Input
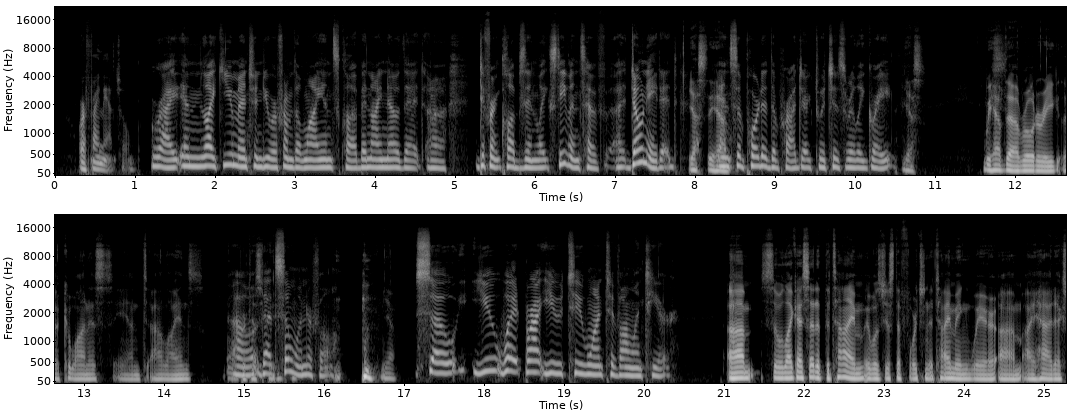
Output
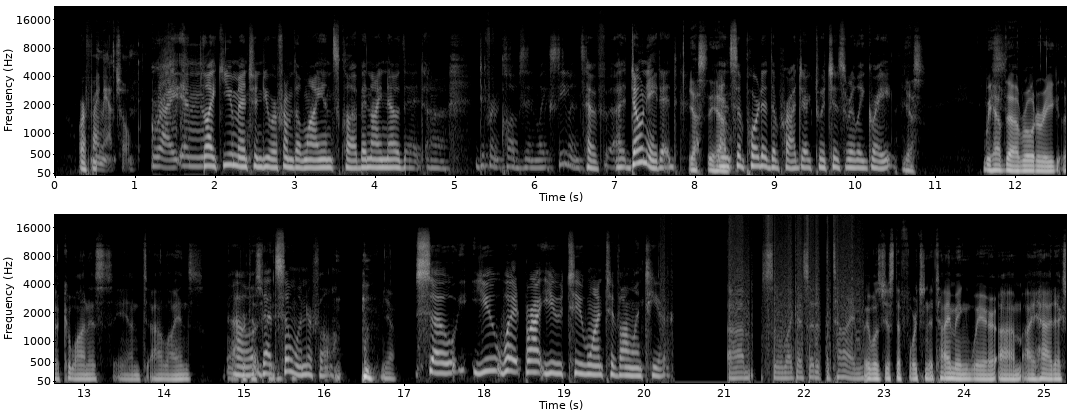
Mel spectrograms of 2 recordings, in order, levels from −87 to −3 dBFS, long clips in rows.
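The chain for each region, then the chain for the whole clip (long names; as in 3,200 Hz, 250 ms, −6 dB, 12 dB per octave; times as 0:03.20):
0:00.51–0:01.86: mid-hump overdrive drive 17 dB, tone 5,700 Hz, clips at −22.5 dBFS + spectral tilt +3.5 dB per octave + downward compressor 2.5 to 1, threshold −42 dBFS
0:04.37–0:06.64: downward compressor 4 to 1, threshold −49 dBFS + double-tracking delay 50 ms −8 dB + one half of a high-frequency compander encoder only
0:20.19–0:22.75: one scale factor per block 3 bits + downward compressor 8 to 1, threshold −36 dBFS + slack as between gear wheels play −50 dBFS
whole clip: no processing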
